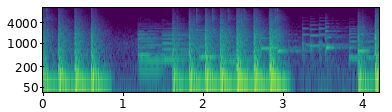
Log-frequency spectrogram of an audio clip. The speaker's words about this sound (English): Then the singer comes back, starts pounding on the door.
